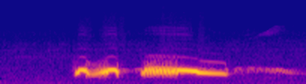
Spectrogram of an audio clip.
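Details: Giọng thổ voice of a spotted dove calling in the morning to lure wild doves: a brief bouncing two-note hoot, then a drawn-out coo sliding downward, trailing into a soft, quieter tail. The setting is clean and quiet.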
